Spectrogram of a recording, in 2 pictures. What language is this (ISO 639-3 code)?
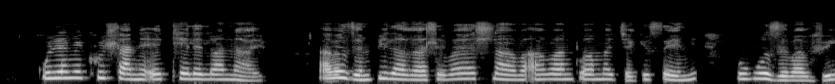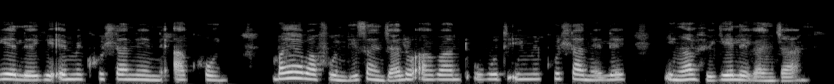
nde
